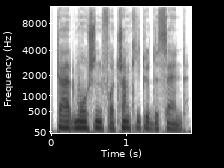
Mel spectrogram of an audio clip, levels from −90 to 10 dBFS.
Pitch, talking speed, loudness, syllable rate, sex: 110 Hz, 190 wpm, -16 LUFS, 6.0 syllables/s, male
